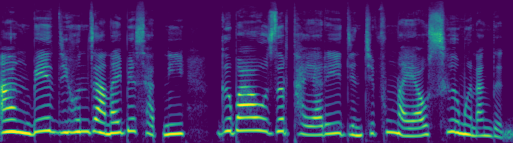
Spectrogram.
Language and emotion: Bodo, surprised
